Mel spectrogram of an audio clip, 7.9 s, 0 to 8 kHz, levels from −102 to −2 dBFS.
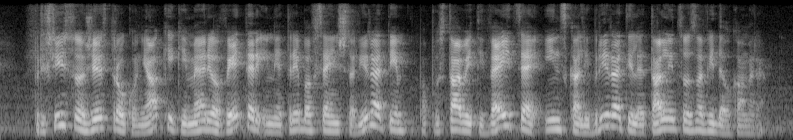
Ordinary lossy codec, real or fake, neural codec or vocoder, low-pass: none; real; none; 7.2 kHz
